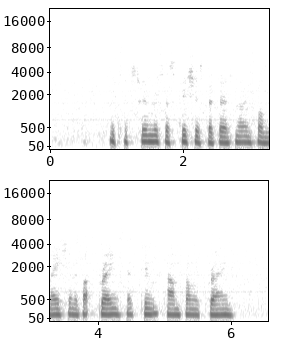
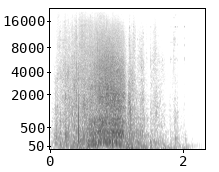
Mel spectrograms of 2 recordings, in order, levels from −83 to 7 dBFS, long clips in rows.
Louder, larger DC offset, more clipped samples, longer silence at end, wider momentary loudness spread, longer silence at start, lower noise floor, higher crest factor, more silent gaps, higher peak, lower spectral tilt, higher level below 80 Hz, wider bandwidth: second, -42 LUFS vs -30 LUFS; neither; neither; about the same, 0.5 s vs 0.4 s; second, 6 LU vs 23 LU; first, 0.9 s vs 0.05 s; first, -69 dBFS vs -59 dBFS; about the same, 16 dB vs 20 dB; neither; second, -26 dBFS vs -14 dBFS; first, -8.5 dB/octave vs -4 dB/octave; second, -72 dBFS vs -48 dBFS; second, 12.5 kHz vs over 20 kHz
